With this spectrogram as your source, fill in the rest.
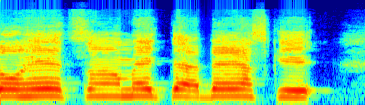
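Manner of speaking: put-on lisp. Telling friends about a man at a kid's basketball game, imitating a Southern Oklahoma lisp. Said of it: "He was talking like this".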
